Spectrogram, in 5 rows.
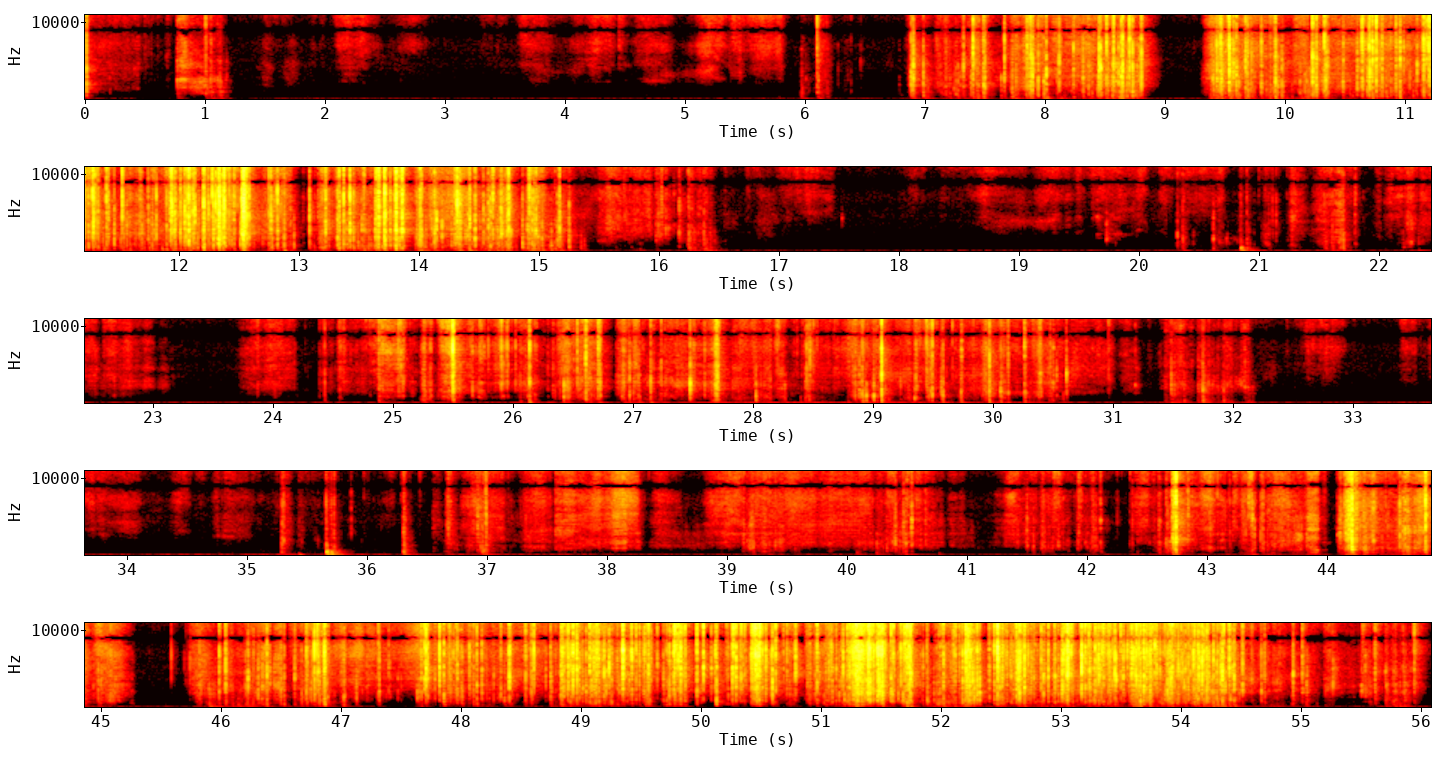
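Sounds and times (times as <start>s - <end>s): paper wrapper crinkling: 6.8s - 16.5s, 24.8s - 30.7s, 39.1s - 56.0s.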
